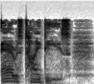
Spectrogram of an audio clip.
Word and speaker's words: Aristides: Cleese and the other aristides pronounced heires tides notice how many Greek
